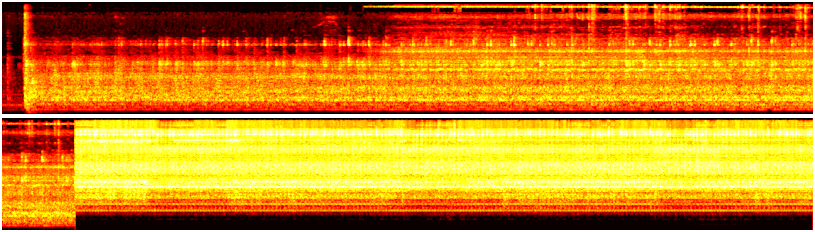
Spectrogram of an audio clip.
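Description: A lathe with a boring bar enlarging a drilled hole to about three-quarters of an inch, giving a steady, loud machining whine with harmonic tones that shifts abruptly to a higher, thinner pitch partway through and runs continuously with no talk.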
